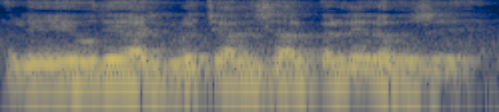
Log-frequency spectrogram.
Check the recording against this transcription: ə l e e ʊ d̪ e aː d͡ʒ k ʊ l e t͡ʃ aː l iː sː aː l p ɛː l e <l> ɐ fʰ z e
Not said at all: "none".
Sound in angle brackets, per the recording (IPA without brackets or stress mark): l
